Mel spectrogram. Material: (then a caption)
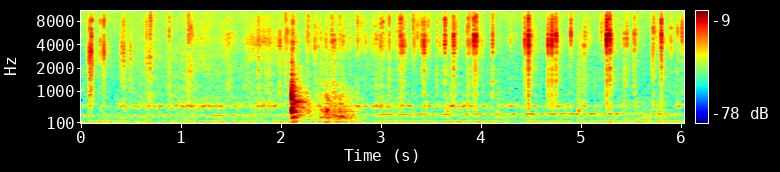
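Glass. A round, hand-sized purple glass perfume bottle with a gold metal cap, hollow and appearing to hold liquid, is held in the hands and tapped on its glass body with long painted fingernails. One sharp, clicky tap stands out midway, with a brief low ring around 410 Hz that dies away quickly. Faint soft tapping and handling noise fill the rest of the quiet clip.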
